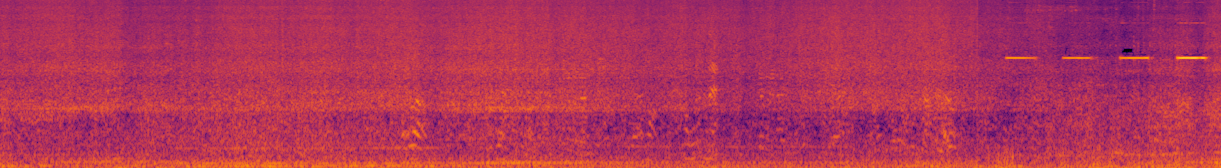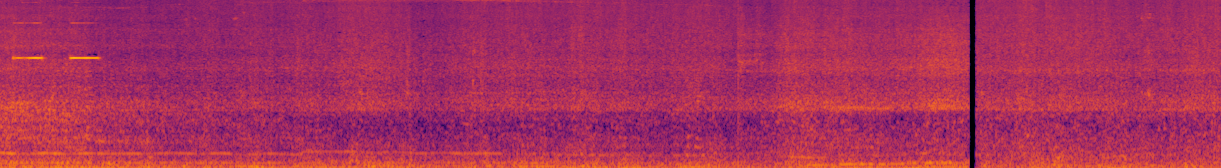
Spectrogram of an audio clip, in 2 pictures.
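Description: A KSRTC bus running on the road, heard from inside the passenger cabin as a steady engine and road rumble. Six short high beeps come a little before the middle, and the sound cuts out for an instant near the end.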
